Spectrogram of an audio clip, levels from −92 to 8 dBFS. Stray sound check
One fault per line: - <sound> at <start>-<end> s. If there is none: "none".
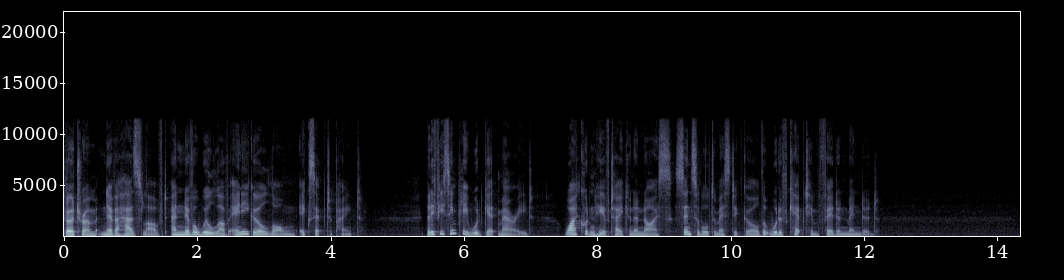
none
